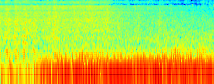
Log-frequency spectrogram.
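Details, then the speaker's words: Rough, uneven engine start: catches after a short crank and settles into a deep lumpy rumble; owner unsure of cause, feared major engine work. "Mungkin tadi lu sempat dengar gitu kalau suara e mobil gua pas di starter tuh kasar nih gue ingetin"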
